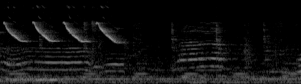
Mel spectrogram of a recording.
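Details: Caged canary gives four quick, high downward-sweeping whistles in a row, each sliding from very high to mid pitch, then goes quieter while faint voices and other soft sounds continue.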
